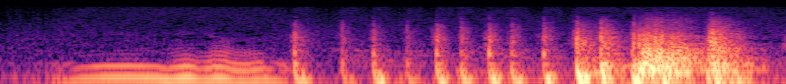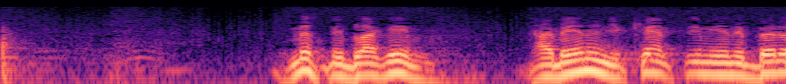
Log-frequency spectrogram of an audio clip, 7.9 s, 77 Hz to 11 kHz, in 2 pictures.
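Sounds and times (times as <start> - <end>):
sharp knocks and rattles: 1.4 - 4.1
door slamming shut with a heavy booming thud: 2.9 - 4.1
speech: 5.4 - 7.8.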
